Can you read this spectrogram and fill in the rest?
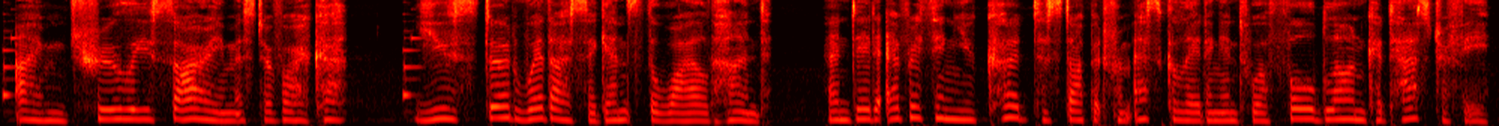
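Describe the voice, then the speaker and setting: Soft, mellow young maiden, acted by a woman. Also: mid-range voice, steady tone, normal speed, natural voice. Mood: remorseful, gentle. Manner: soft, polite, sincere. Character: gentle, formal, apologetic young maiden. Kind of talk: video game voice acting.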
